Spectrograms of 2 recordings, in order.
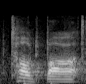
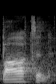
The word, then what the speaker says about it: Bart: And also, I just want to say, I also got another guy's name wrong, Todd Bart. I've been calling him Todd Barton, and he's not.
